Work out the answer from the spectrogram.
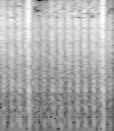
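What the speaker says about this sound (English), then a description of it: "I'm taking hella fire" Gunfire in Warzone, a rapid automatic burst of close, loud shots in quick rhythm, with two sharper cracks standing out.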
